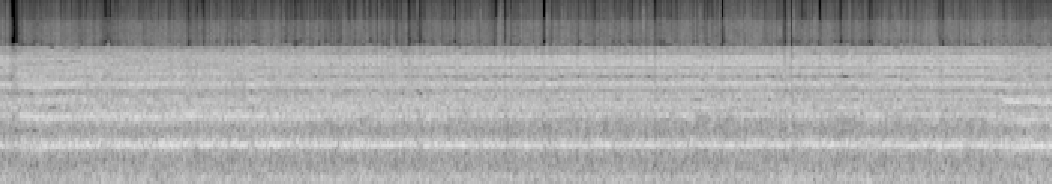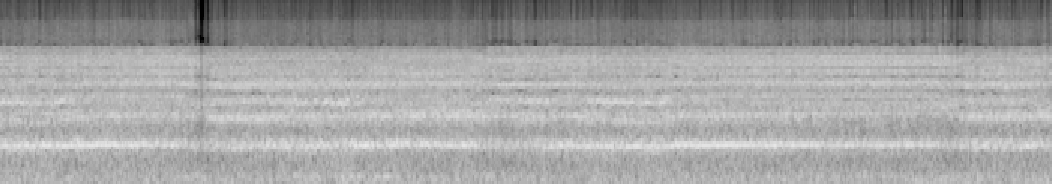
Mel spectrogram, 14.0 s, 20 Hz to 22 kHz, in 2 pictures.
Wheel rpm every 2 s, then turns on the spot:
230, 230, 230, 220, 220, 220, 230.
none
